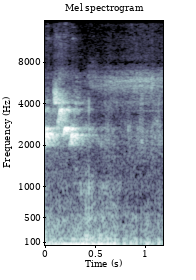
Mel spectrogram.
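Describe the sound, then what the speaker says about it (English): Morning birdsong: a few bright chirps and short whistled notes near the start, then fading to faint calls over a quiet low background hum. "As you see the birds do it every day, you hear them in the background singing to the Lord every morning."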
